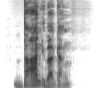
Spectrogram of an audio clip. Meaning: level crossing
- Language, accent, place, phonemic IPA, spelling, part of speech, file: German, Germany, Berlin, /ˈbaːnyːbɐɡaŋ/, Bahnübergang, noun, De-Bahnübergang.ogg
